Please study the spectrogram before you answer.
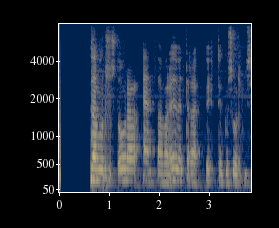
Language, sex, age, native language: Icelandic, female, 30-39, Icelandic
